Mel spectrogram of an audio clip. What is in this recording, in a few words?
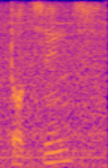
goodbye, Afrikaans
